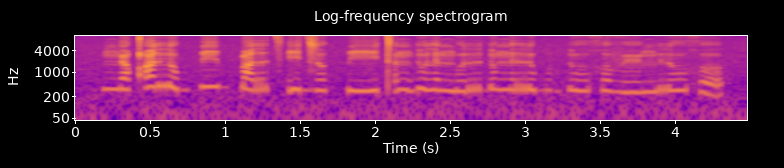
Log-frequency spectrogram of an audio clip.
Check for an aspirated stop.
absent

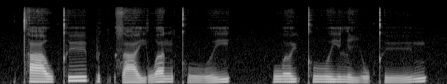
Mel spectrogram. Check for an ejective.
absent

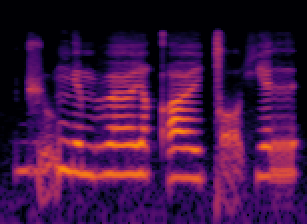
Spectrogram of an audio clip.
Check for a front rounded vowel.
present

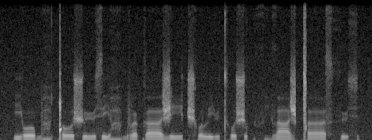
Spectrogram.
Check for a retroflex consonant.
absent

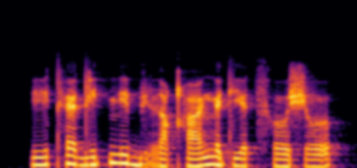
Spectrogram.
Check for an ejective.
absent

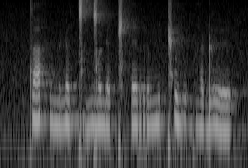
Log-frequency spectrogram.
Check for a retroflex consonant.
present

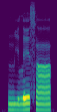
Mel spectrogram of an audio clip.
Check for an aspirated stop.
absent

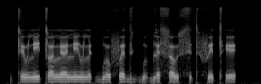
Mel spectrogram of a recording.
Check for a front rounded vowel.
present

